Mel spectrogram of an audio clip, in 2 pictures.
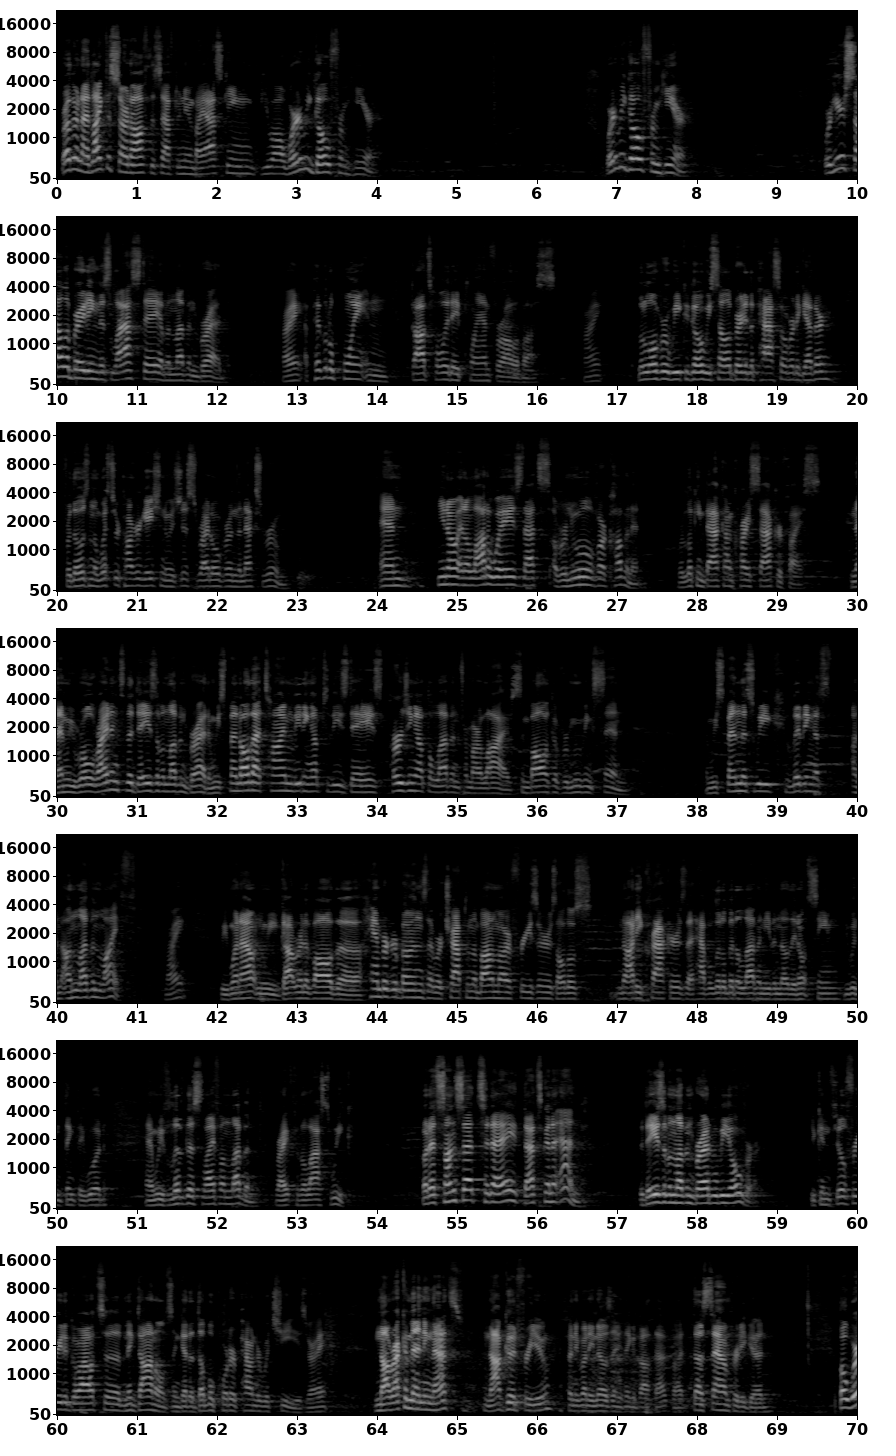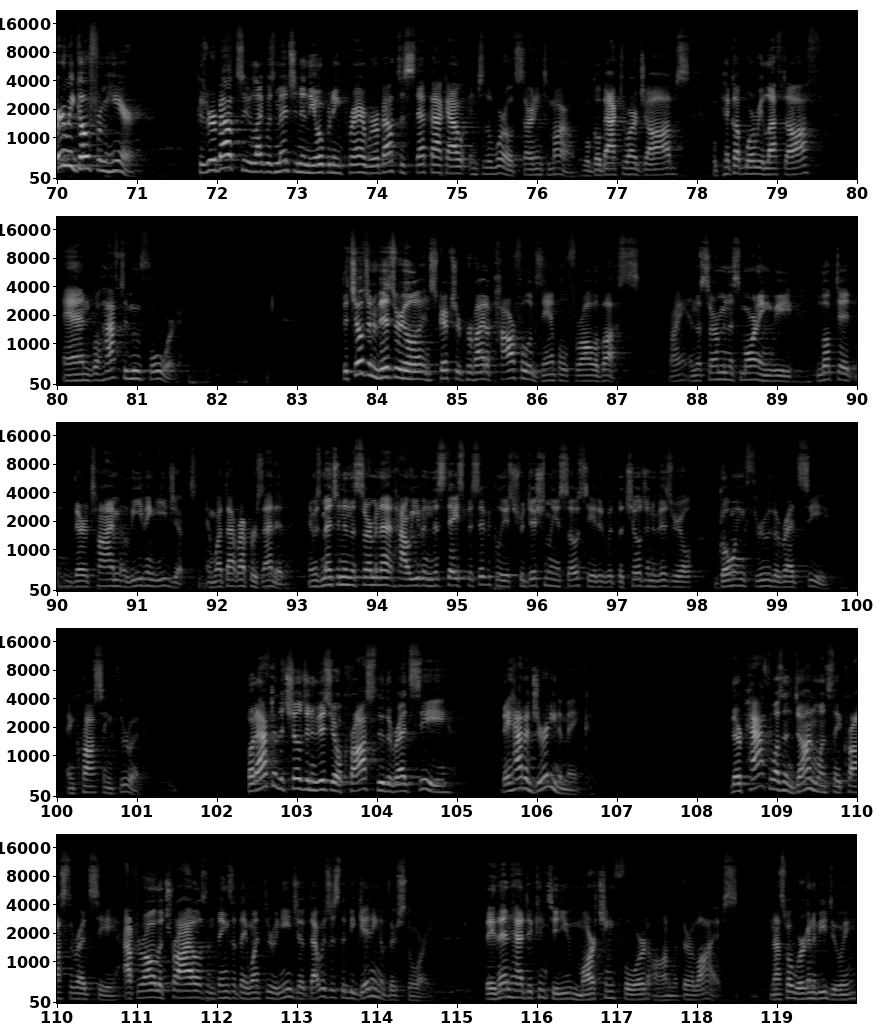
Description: As God led Israel out of Egypt, Israel was met with a series of situations where they had an opportunity to grow in faith in God, relying on His power for salvation. Reading through a few events after leaving Egypt, this sermon examines both the good and bad responses from Israel and the lessons we can learn from their behavior.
